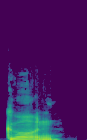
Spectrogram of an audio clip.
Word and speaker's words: Gen: So come back out, come to Khan again, and now we're going to go to our left, and that area is called Gun. It's spelled G-E-N. None of these Chinese names have any phonetic pronunciation.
